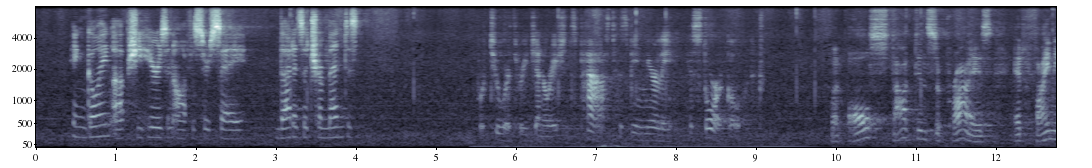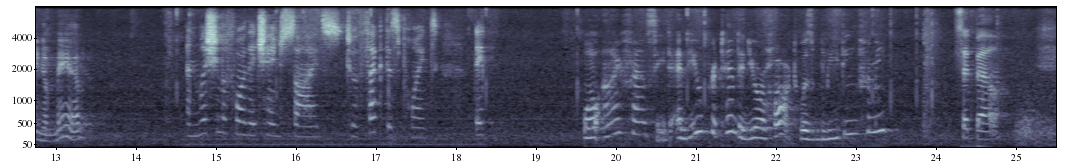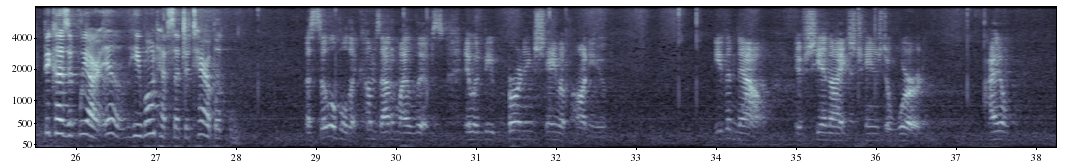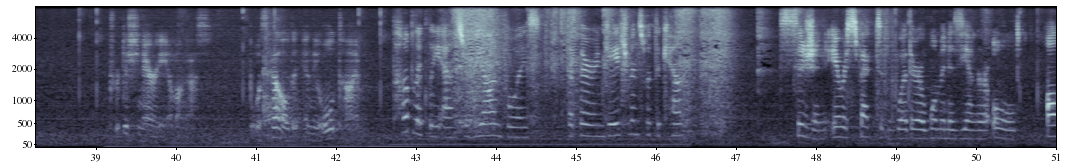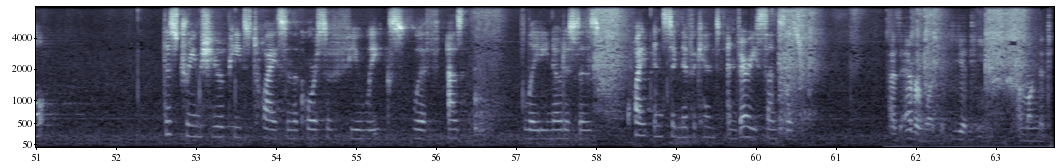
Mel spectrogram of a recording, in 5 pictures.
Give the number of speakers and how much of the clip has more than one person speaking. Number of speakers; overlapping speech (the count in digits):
7, no overlap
